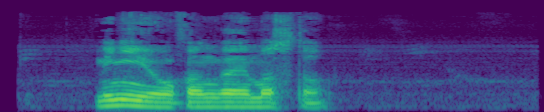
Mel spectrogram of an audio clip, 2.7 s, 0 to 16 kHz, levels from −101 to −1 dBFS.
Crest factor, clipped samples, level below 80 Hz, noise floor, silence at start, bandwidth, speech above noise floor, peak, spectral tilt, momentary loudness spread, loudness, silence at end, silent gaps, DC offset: 16 dB; under 0.1%; -70 dBFS; -66 dBFS; 0.5 s; 11.5 kHz; 41 dB; -12 dBFS; -6.5 dB/octave; 11 LU; -26 LUFS; 1.1 s; none; under 0.1%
